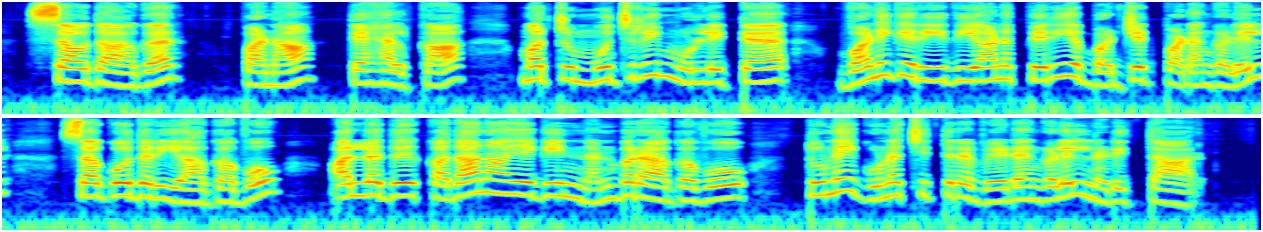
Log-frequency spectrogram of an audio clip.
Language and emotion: Tamil, neutral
